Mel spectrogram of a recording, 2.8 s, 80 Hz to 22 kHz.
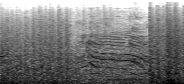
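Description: Gunfire crackles in Company of Heroes 2 during a 1v1 tournament match, with steady dense battle noise throughout and a whistling tone rising and falling in the middle before a louder burst near the end.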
